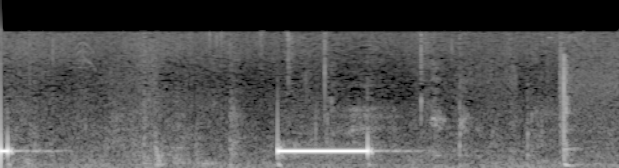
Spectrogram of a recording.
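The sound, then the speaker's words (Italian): A Skype call's connecting tone: a single steady mid-pitched beep held for about a second, with a brief matching blip at the very start, over faint background noise. “Oggi. Ci colleghiamo in Skype.”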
